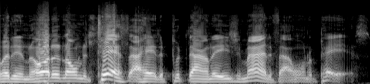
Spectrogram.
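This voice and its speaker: This man has an animated tone and a fairly high pitch. His pitch varies in an ordinary way. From Alabama. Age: 80s+. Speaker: oral history interviewee. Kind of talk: oral history interview.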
